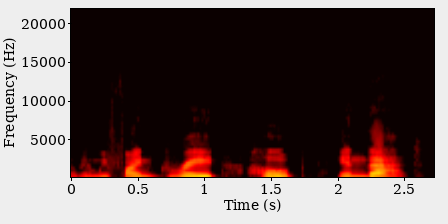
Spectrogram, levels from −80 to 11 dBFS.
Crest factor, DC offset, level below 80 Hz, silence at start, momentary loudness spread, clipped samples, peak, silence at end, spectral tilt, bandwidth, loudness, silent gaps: 22 dB; under 0.1%; -82 dBFS; 0.05 s; 12 LU; under 0.1%; -8 dBFS; 0.25 s; -8.5 dB/octave; 7 kHz; -29 LUFS; none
